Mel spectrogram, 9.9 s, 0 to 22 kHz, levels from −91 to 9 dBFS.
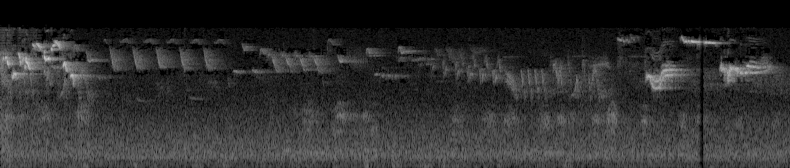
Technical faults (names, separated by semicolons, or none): short concealed packet loss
